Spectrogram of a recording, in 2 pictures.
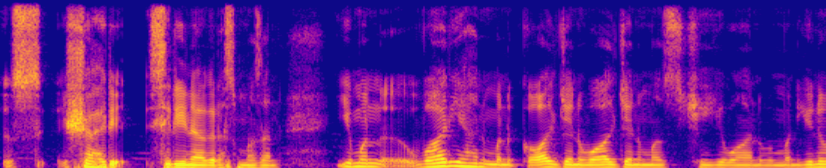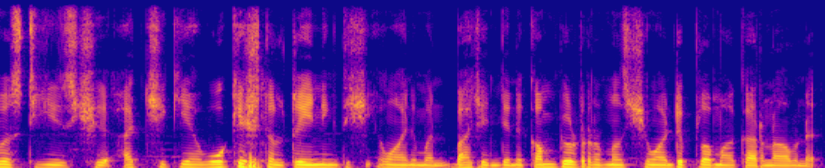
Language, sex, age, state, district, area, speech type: Kashmiri, male, 30-45, Jammu and Kashmir, Srinagar, urban, spontaneous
